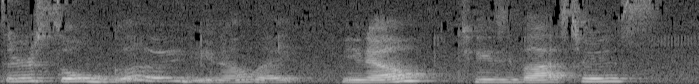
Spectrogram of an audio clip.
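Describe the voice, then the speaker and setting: A woman's high, animated voice at a fairly slow pace, with very wide pitch swings, noticeable background noise and audible room echo. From Canada, Windsor, Ontario. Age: 20s. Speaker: journalism student vlogger. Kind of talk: casual vlog monologue.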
